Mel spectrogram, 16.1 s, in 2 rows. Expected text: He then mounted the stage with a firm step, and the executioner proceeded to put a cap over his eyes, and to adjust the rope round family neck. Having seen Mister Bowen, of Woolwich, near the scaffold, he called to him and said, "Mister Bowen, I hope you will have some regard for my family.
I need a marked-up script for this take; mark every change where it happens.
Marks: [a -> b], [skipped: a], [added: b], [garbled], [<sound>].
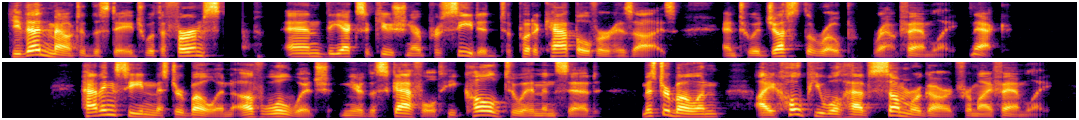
He then mounted the stage with a firm step, [dropout] and the executioner proceeded to put a cap over his eyes, and to adjust the rope round family neck. Having seen Mister Bowen, of Woolwich, near the scaffold, he called to him and said, "Mister Bowen, I hope you will have some regard for my family.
